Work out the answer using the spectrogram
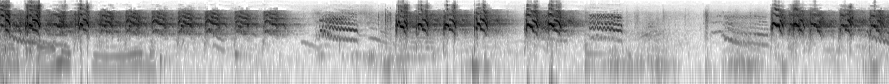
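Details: Rapid chattering series of sharp squawks from a green parrot, or mitthu, broken by pauses, with soft low murmuring notes underneath between the bursts.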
